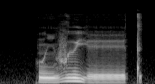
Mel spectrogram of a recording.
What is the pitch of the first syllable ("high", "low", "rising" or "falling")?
low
